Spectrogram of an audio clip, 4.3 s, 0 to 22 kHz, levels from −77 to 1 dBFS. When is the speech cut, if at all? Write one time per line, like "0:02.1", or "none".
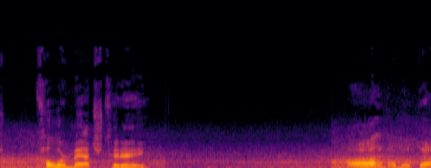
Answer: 0:01.6
0:03.3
